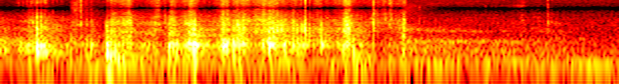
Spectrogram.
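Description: Seal being peeled off the mouth of a plastic powder tub and handled: a quick run of small crinkling crackles that dies away about a second and a half in.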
